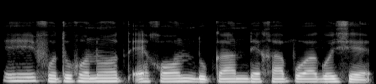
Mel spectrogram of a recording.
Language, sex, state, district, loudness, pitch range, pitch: Assamese, male, Assam, Sonitpur, -13 LUFS, 130-140 Hz, 130 Hz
